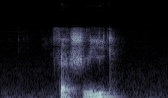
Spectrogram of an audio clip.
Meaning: first/third-person singular preterite of verschweigen
- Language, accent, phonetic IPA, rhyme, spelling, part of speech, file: German, Austria, [fɛɐ̯ˈʃviːk], -iːk, verschwieg, verb, De-at-verschwieg.ogg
